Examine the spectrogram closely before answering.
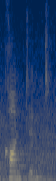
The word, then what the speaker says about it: content: word which is basically content so when I say content I'm stressing on the first part of the word which is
